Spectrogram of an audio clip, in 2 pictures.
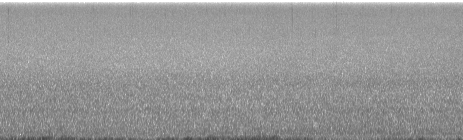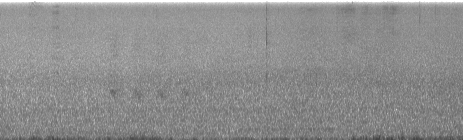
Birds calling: American Crow (Corvus brachyrhynchos)

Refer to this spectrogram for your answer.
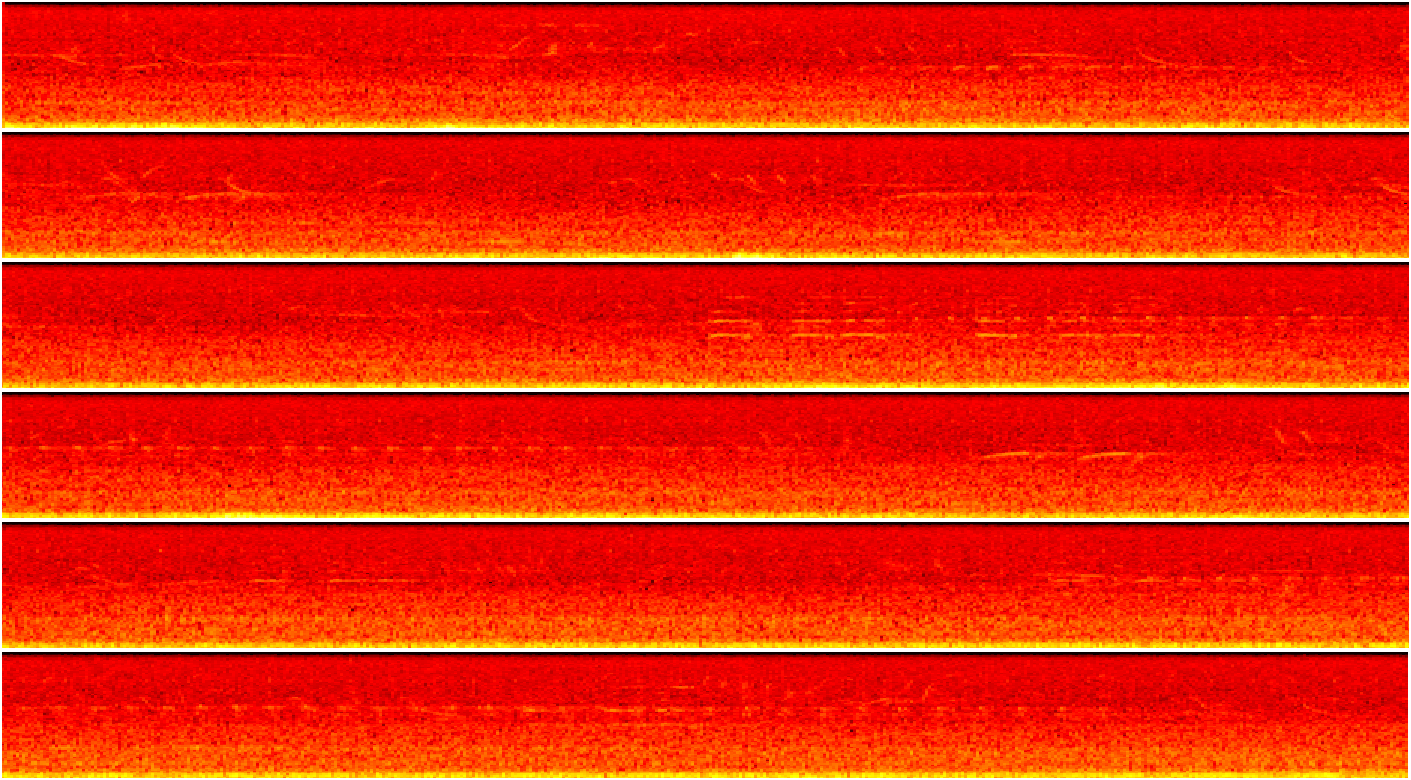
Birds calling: White-breasted Nuthatch (Sitta carolinensis)
unidentified bird
Blue Jay (Cyanocitta cristata)
Northern Flicker (Colaptes auratus)
Tufted Titmouse (Baeolophus bicolor)

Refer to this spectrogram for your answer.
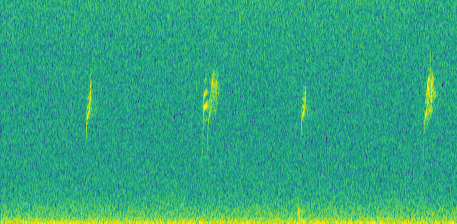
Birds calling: White-crowned Sparrow (Zonotrichia leucophrys)

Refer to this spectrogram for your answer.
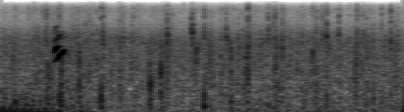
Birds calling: Hawaii Amakihi (Chlorodrepanis virens)

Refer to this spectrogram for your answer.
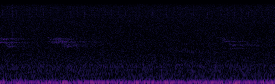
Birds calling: American Robin (Turdus migratorius)

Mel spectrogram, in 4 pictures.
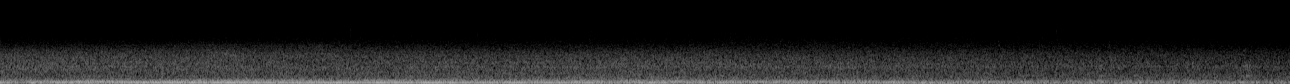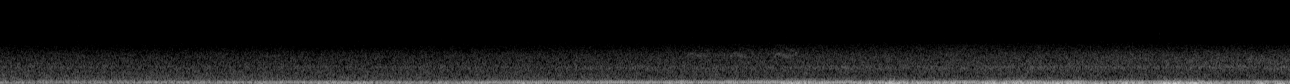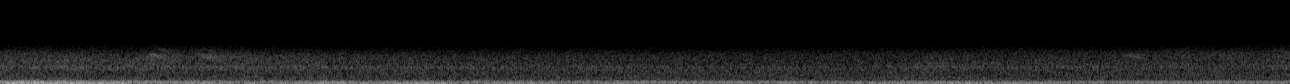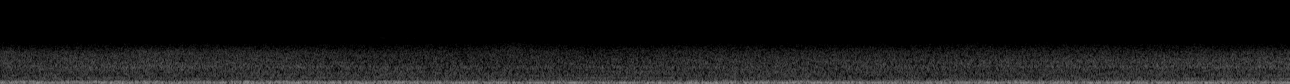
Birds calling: American Crow (Corvus brachyrhynchos)

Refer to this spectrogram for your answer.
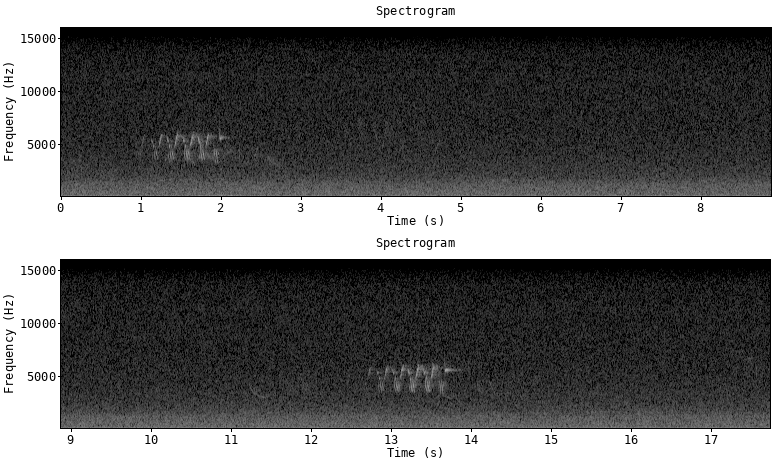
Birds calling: MacGillivray's Warbler (Geothlypis tolmiei)

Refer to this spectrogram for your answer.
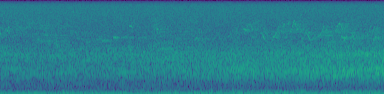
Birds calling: Gray Catbird (Dumetella carolinensis)
Common Yellowthroat (Geothlypis trichas)
Northern Cardinal (Cardinalis cardinalis)

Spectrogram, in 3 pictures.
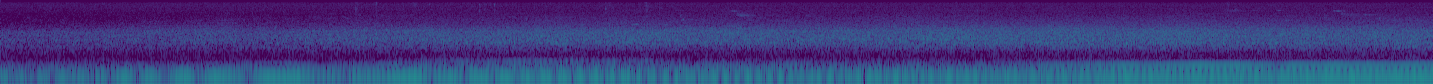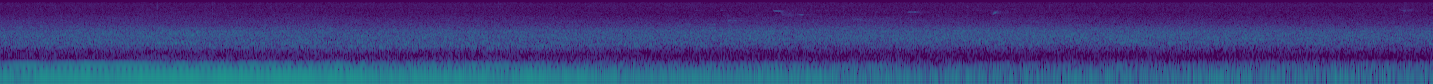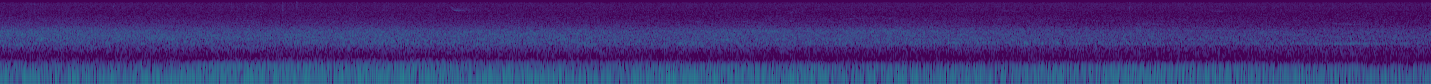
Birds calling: unidentified bird

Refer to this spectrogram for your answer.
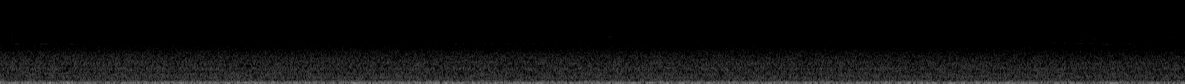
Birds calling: Tufted Titmouse (Baeolophus bicolor)

